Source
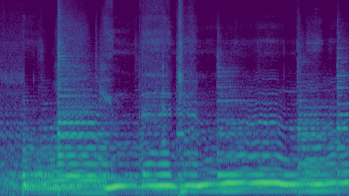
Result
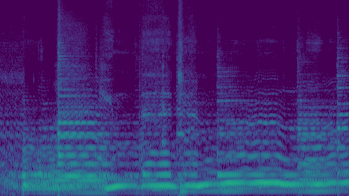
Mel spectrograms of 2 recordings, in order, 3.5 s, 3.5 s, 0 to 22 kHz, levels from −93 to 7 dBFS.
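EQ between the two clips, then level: low shelf 300 Hz -7.5 dB; -8.0 dB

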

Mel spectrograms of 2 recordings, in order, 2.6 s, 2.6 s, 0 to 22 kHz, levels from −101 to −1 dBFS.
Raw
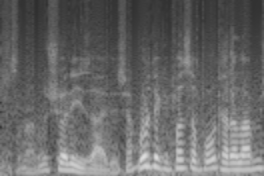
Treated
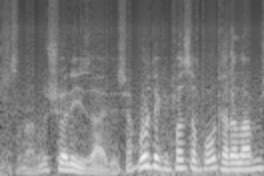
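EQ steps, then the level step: bell 11000 Hz +3.5 dB 0.47 oct; +8.0 dB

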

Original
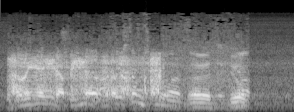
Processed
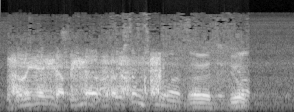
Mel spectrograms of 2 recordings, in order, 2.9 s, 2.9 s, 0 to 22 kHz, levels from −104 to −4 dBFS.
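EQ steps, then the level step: high shelf 5600 Hz +12 dB; +2.0 dB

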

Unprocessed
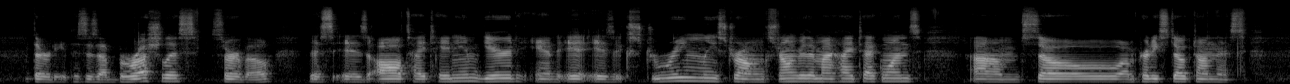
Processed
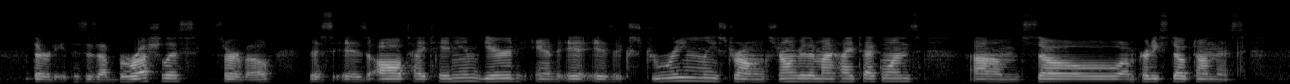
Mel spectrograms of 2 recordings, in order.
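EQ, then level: running mean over 10 samples; low shelf 140 Hz -11 dB; low shelf 320 Hz -4 dB; 0.0 dB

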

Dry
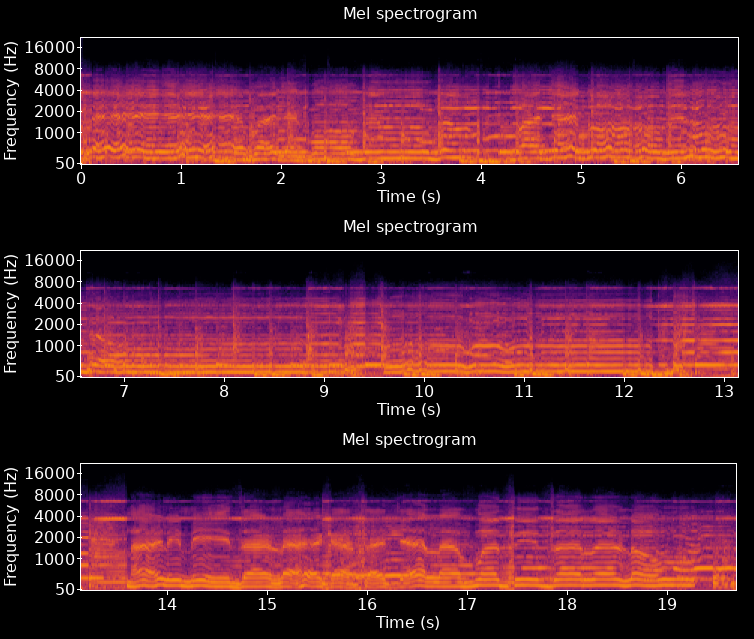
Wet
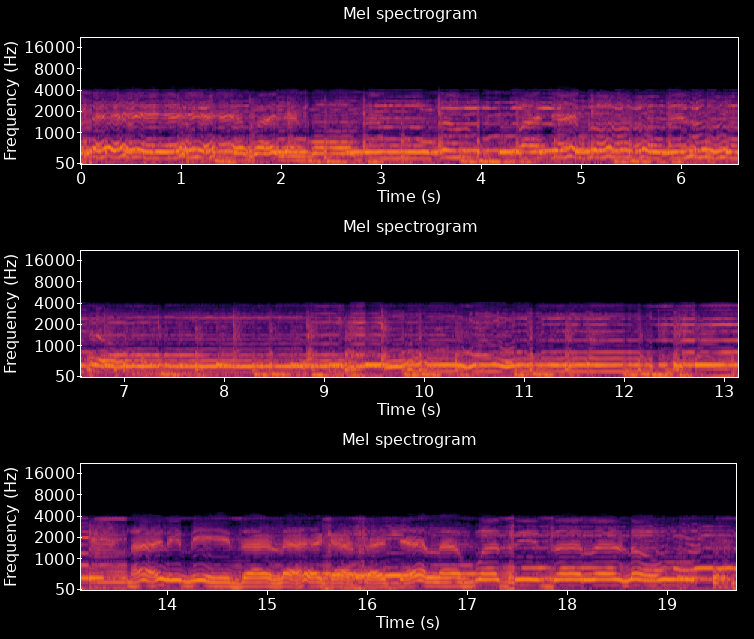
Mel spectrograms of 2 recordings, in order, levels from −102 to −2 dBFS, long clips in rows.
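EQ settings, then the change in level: steep low-pass 2900 Hz 36 dB/oct; air absorption 470 m; fixed phaser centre 410 Hz, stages 4; 0.0 dB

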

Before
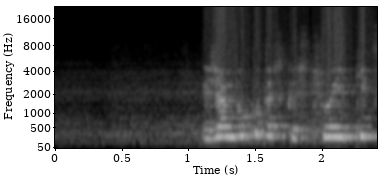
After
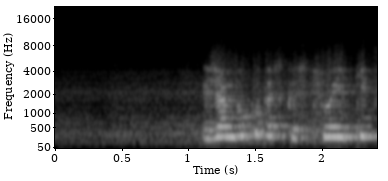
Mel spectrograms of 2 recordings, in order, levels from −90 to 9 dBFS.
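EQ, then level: HPF 78 Hz; air absorption 210 m; 0.0 dB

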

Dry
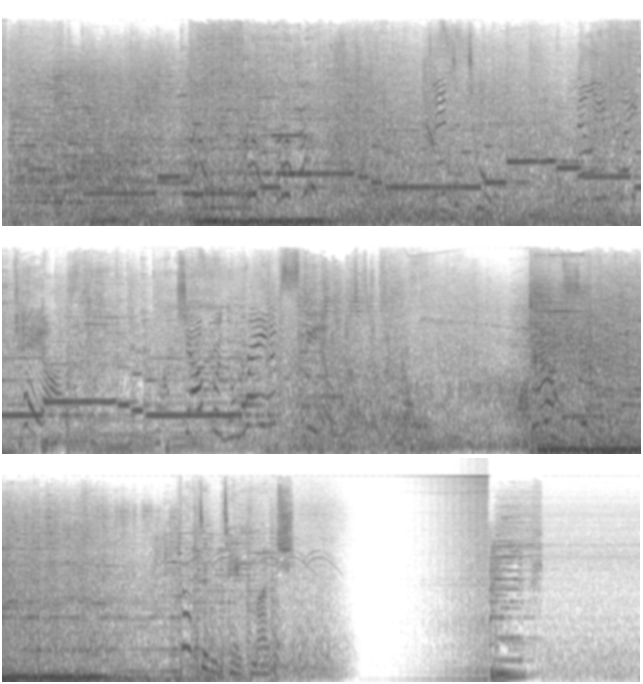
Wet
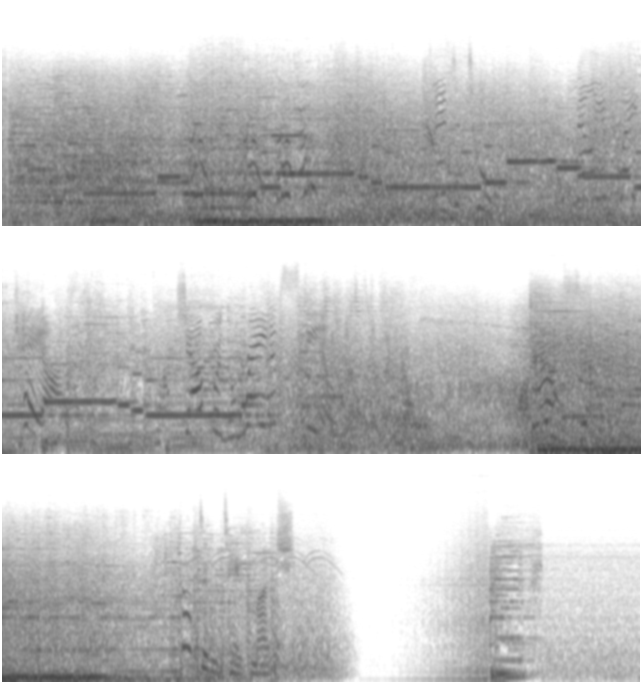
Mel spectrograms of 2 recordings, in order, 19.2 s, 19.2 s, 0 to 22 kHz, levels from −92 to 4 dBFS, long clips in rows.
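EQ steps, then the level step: LPF 2100 Hz 12 dB/oct; +2.0 dB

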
